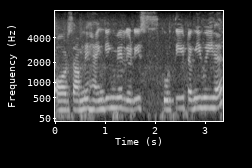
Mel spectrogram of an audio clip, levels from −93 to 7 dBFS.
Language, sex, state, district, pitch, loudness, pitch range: Hindi, female, Chhattisgarh, Raigarh, 230 Hz, -19 LUFS, 215-250 Hz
